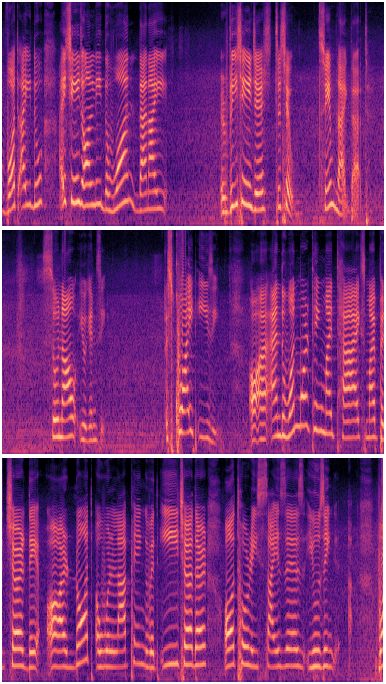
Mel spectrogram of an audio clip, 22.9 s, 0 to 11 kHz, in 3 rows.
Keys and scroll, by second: 21.4 BackSpace, 21.9 Return.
